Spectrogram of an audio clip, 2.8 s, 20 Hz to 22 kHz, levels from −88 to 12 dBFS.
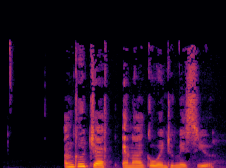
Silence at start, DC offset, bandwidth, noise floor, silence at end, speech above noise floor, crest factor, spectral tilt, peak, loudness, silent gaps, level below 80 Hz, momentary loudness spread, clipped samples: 0.8 s; under 0.1%; 17 kHz; -70 dBFS; 0.15 s; 52 dB; 18 dB; -4 dB/octave; -2 dBFS; -19 LUFS; none; -62 dBFS; 8 LU; under 0.1%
